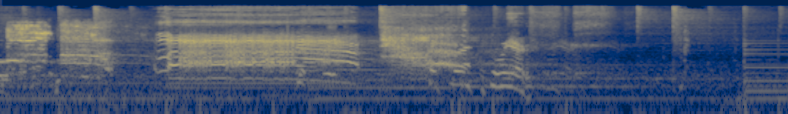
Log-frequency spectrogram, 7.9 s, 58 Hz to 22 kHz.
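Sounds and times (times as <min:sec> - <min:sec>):
child screaming: 0:00.0 - 0:04.8
speech: 0:05.2 - 0:05.5.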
